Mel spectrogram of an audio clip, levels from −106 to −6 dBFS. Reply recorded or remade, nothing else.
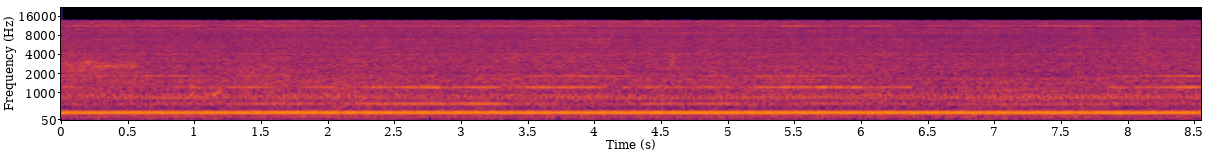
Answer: recorded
